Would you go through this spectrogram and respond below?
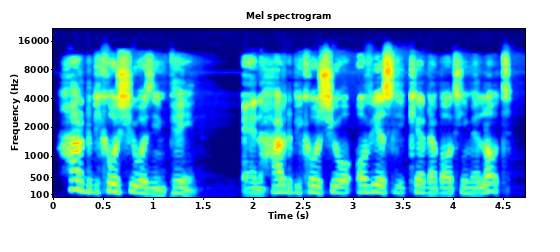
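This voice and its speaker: A man's voice: a little high, normal speed, no echo, faint music behind, lightly acted. An actor playing a young male researcher in a radio drama, lovesick and stubborn, speaking in an earnest, defensive way.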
